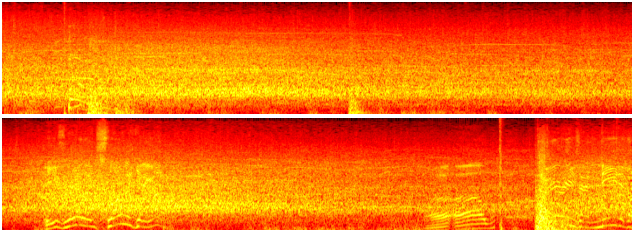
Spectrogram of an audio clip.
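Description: Bodies slam heavily onto a wrestling ring mat with dull thuds.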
